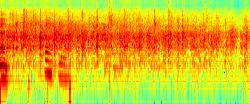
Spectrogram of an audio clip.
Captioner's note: audience claps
